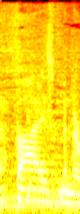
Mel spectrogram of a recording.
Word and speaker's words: Theismann: originally first of all he changed his name from C's Minh the Theismann around with Heisman when he was at Notre Dame the perception that is associated with that could turn some people's stomachs I get it Heisman rhymes with Heisman even though his name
